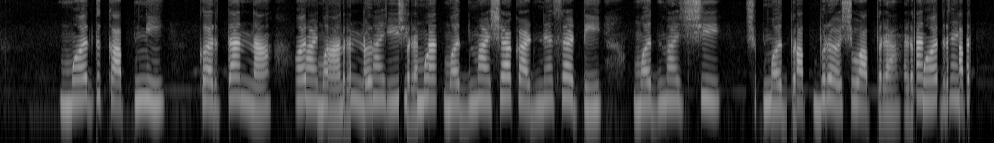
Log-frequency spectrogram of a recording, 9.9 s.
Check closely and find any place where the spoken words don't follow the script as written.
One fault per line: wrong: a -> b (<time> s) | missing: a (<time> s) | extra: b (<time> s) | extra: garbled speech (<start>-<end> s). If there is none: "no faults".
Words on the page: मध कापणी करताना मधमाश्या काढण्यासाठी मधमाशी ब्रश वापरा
extra: garbled speech (2.9-4.4 s)
extra: garbled speech (7.5-8.1 s)
extra: garbled speech (9.0-9.8 s)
